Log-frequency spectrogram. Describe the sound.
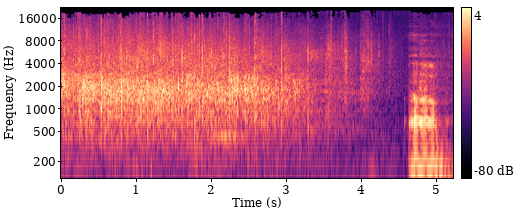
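An audience claps steadily in a broad, dense wash of applause that gradually thins and softens, then a voice begins speaking loudly just as the clapping fades out.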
